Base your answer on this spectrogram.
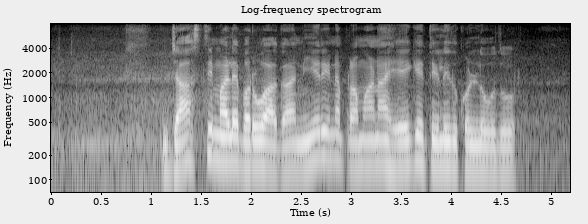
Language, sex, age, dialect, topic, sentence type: Kannada, male, 18-24, Coastal/Dakshin, agriculture, question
